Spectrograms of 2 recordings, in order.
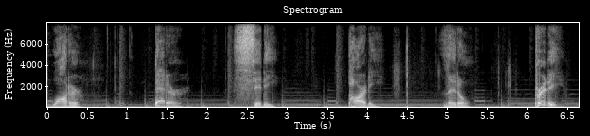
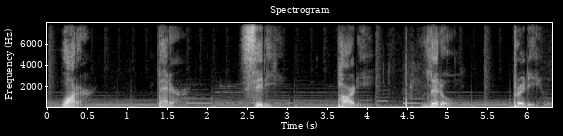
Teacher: American T between vowels sounds like a soft D. Every time you come across an American T that is in between vowels, I'm not going to say all words, but words that the attention is not brought to the T has a flap T sound.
